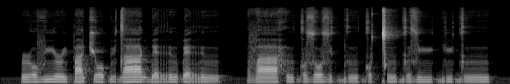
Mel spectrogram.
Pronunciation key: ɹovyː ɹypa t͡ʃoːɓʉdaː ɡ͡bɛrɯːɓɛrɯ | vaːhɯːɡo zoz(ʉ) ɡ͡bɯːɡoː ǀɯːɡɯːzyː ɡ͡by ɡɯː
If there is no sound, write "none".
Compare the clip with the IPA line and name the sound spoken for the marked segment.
ʉ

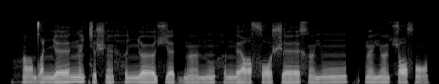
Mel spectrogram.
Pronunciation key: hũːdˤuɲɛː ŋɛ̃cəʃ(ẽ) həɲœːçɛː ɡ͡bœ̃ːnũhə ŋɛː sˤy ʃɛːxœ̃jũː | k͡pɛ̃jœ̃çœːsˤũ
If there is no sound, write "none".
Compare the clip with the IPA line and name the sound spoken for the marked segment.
ɛ̃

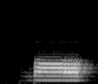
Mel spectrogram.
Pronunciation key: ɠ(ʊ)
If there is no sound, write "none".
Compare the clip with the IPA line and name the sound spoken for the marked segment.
ɔ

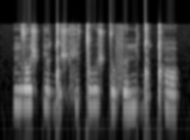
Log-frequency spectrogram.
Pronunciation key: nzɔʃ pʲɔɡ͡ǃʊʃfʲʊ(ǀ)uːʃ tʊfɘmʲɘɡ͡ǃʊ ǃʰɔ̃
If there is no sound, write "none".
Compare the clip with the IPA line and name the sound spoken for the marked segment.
ǀ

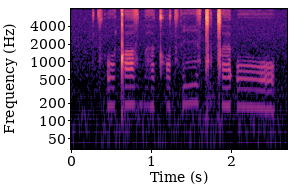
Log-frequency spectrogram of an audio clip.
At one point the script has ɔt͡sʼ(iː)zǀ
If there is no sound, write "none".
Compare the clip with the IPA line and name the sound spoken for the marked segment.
iː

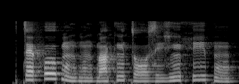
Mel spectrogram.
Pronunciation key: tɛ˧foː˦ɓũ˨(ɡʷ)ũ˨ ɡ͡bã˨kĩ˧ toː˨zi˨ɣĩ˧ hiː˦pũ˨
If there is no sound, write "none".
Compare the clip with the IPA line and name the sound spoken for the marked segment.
ɡ͡b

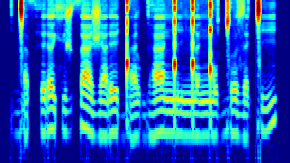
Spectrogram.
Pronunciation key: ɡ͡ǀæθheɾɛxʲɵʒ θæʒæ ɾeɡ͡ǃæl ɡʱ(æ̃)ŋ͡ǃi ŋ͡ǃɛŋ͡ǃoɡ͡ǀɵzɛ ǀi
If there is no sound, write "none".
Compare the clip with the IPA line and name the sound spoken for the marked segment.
æ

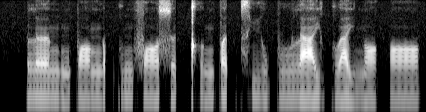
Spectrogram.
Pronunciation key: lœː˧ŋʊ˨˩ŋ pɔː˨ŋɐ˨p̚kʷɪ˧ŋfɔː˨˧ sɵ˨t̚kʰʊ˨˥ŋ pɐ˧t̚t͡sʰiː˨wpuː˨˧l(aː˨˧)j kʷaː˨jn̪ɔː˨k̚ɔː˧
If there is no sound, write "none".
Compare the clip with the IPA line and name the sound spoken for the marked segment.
aː˨˧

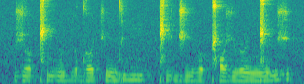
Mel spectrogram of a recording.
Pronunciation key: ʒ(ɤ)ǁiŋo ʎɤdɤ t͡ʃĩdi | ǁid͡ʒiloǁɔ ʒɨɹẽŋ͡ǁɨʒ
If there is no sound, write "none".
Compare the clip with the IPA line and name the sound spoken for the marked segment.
ɤ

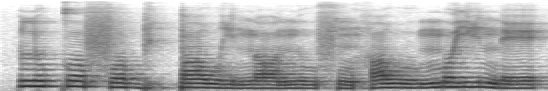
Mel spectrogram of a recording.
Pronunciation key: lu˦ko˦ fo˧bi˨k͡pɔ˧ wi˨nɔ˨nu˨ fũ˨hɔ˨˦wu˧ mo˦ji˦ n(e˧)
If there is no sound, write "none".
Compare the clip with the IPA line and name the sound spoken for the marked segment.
e˧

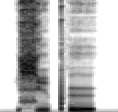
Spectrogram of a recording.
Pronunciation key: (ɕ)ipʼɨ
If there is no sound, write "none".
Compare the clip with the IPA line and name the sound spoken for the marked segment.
ɕ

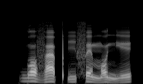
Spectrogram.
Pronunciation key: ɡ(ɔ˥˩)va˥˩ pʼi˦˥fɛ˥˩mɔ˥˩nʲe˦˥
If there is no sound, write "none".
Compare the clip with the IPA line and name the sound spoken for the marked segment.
ɔ˥˩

